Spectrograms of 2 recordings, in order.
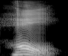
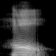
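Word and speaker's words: ה: know that it's the letter hey the soft ha and if you don't see the Gap you know it's the letter head slightly harder ha now we go forward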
